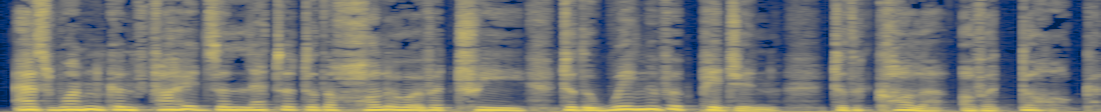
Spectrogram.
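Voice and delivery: a hint of a young wife mocking her husband; scornful young woman. A narrator's reading.

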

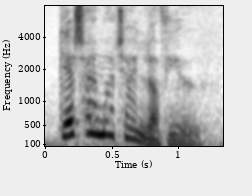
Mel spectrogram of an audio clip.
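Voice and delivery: put-on a small child testing his parent; little hare asking. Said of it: "he said".

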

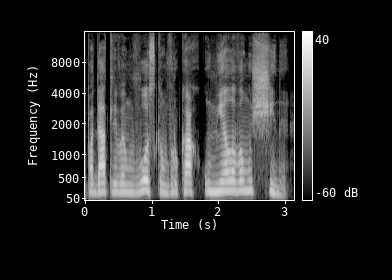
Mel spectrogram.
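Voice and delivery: ordinary delivery, nothing marked

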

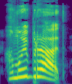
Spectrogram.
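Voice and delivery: put-on loud, high girlish protest; sudden exclamation. A narrator's reading. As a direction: cry out in alarm for your brother. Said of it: "воскликнула Грета".

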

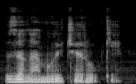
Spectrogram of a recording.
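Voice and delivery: ordinary delivery, nothing marked

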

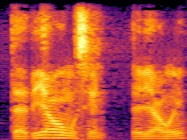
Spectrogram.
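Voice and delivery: ordinary talk, nothing marked

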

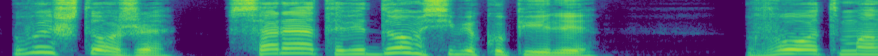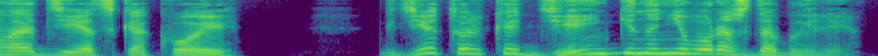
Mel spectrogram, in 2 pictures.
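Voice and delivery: put-on high, amazed old housekeeper; gushing with pride and wonder; excited old woman. A narrator's reading.

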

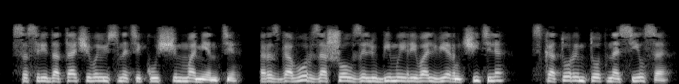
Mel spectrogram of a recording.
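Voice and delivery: usual speaking voice

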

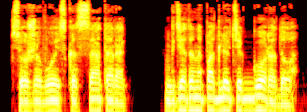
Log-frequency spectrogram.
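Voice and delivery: ordinary delivery, nothing marked

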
